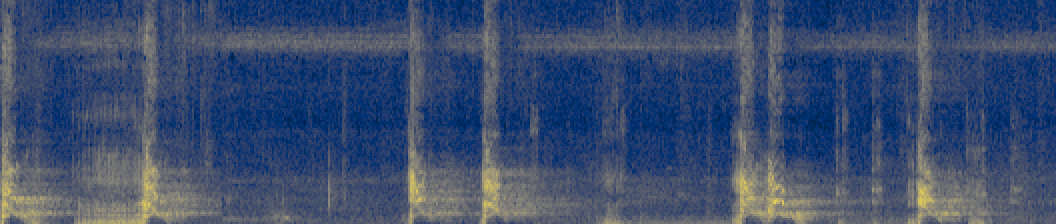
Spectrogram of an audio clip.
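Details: A dog gives loud, abrupt barks in uneven bursts, some in quick pairs, separated by short quiet gaps; a thin constant high whine runs underneath.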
